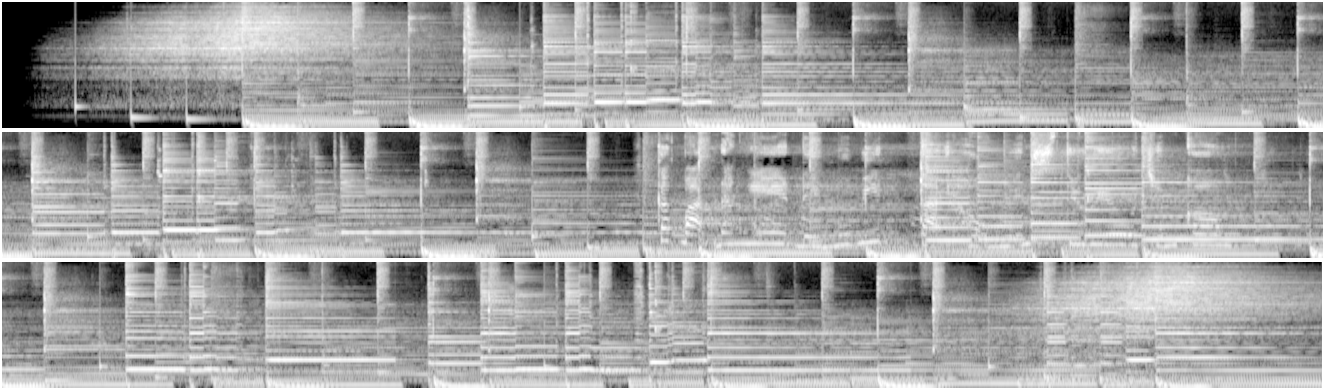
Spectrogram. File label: beat, playback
